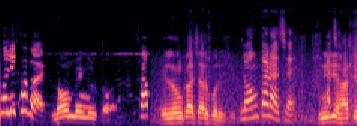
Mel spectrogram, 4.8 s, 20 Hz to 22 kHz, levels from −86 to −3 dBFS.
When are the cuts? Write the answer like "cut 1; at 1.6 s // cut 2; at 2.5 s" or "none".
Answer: cut 1; at 2.1 s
